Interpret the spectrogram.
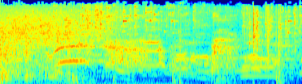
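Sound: glass shattering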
